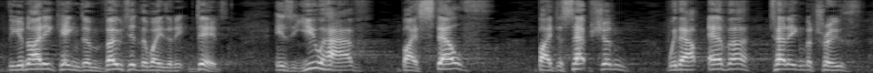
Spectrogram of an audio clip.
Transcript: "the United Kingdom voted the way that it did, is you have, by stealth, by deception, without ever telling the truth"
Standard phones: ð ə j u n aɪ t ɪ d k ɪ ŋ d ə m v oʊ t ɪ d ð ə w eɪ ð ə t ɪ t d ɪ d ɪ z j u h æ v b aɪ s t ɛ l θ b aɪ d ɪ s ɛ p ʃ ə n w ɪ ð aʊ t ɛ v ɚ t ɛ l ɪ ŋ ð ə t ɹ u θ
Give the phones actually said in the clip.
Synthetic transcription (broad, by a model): ð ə j u n aɪ t ɪ d k ɪ ŋ d ə m v oʊ t ɪ d ð ə w eɪ ð ə t ɪ t d ɪ d ɪ z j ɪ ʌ v b aɪ s t ɛ l θ b aɪ d ɪ s ɛ p ʃ ə n w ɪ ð aʊ t ɛ v ɚ t ɛ l ɪ ŋ ð ə t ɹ u θ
